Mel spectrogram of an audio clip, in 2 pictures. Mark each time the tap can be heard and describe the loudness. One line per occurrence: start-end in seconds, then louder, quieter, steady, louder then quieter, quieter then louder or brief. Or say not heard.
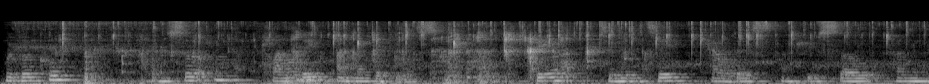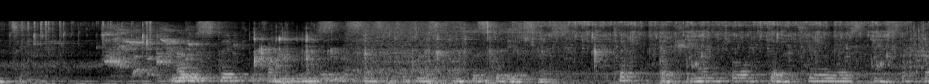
0.0-18.5 steady.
